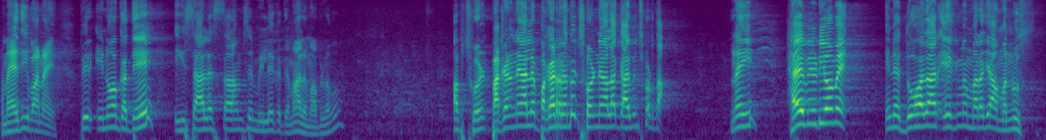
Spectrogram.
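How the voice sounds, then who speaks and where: A man's voice: sits high, lively intonation, normal speed, pushed and bright. A man giving an informal religious talk, asking his listeners questions and answering them himself, often mocking. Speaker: religious speaker.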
